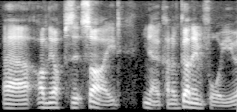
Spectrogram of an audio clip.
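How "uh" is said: ordinary talk, nothing marked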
